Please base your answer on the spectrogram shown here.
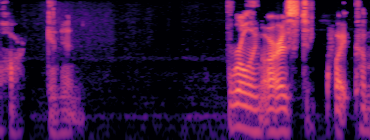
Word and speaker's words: Harkonnen: to give you recordings of how I would pronounce a certain family names in the Dune series. So we have Valja Harkonnen, we have Tuula Harkonnen, and we have Harro Harkonnen.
